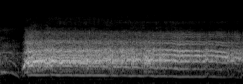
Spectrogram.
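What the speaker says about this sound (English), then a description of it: "The man suddenly starts screaming." A man lets out a long, loud, sustained scream of panic that starts abruptly and holds at a steady pitch without a break.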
